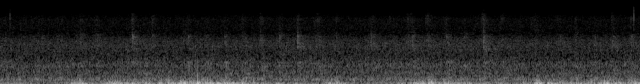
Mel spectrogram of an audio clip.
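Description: Low, uneven rumbling background noise, with faint short scratches of a felt-tip marker writing on a whiteboard.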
